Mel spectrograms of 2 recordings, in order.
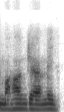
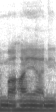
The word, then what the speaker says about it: महाज्ञानी: नाम आपने सर मेरा थोड़ा गलत प्रोनाउंसिएशन किया है, महाज्ञानी। अच्छा महाज्ञानी, मैंने महायानी पढ़ लिया यार।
